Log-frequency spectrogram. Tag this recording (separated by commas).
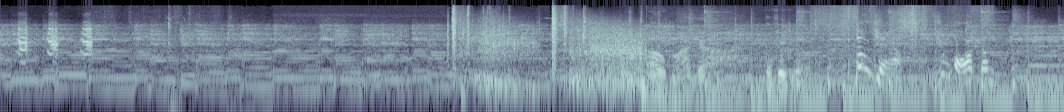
Animal, Music, Speech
